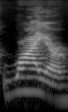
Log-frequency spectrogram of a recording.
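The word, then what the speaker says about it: Wyre: thank you thank you it's pronounced like wire River thank you Siobhan see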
